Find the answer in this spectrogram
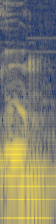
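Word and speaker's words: womb: উম মানে মাতৃগর্ভ তবে উচ্চারণটা কিন্তু ওম না উম ডাব্লিউ ও এম বি উম হ্যাঁ মাতৃগর্ভ ঠিক আছে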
